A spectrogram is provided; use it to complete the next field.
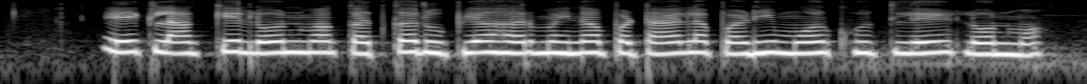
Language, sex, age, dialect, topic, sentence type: Chhattisgarhi, female, 25-30, Western/Budati/Khatahi, banking, question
